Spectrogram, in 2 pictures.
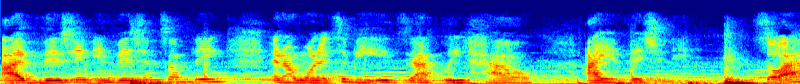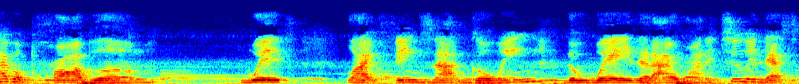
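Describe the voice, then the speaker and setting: Against noticeable background noise, a woman speaks at a fairly slow pace. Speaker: YouTuber and mother. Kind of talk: casual talk to camera. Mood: reflective, faith-focused. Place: home room. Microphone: camera far.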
